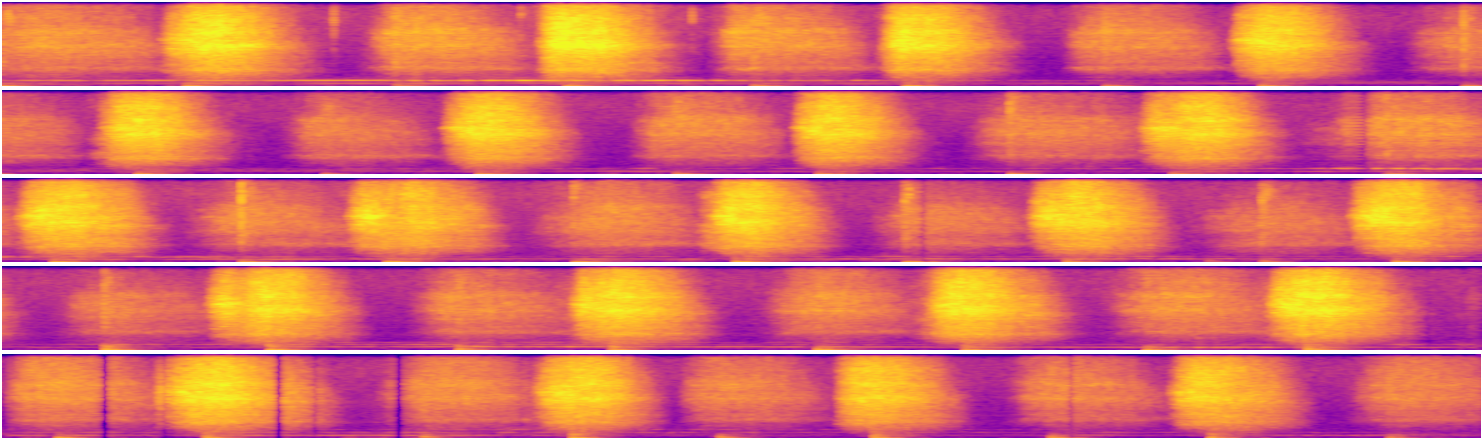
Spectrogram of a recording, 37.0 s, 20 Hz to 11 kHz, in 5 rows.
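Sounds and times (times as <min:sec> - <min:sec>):
low sustained tone: 0:00.0 - 0:36.9
slow breathing in and out: 0:00.0 - 0:36.9.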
